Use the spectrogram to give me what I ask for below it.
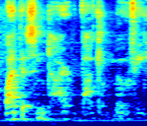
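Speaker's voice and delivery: a sneering under-breath dig; whispered aside. Real, not acted. Reviewer trashing the movie to viewers, whispered aside. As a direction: drop to a whisper for the jab.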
